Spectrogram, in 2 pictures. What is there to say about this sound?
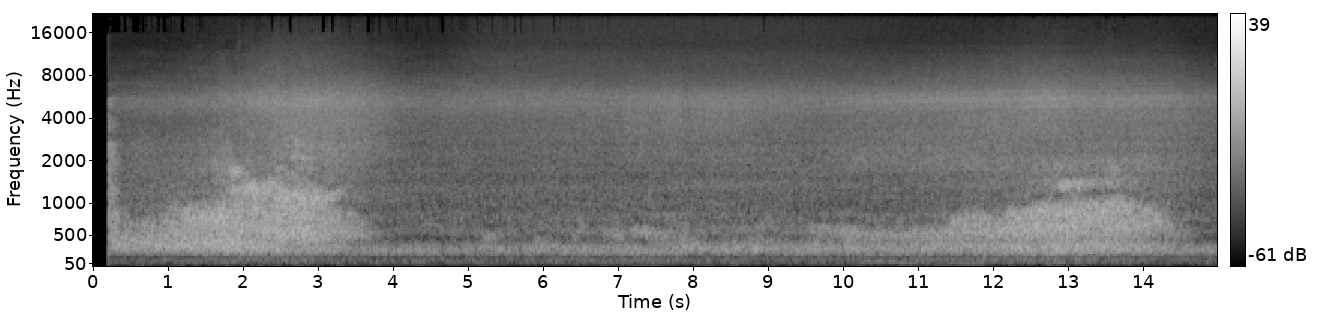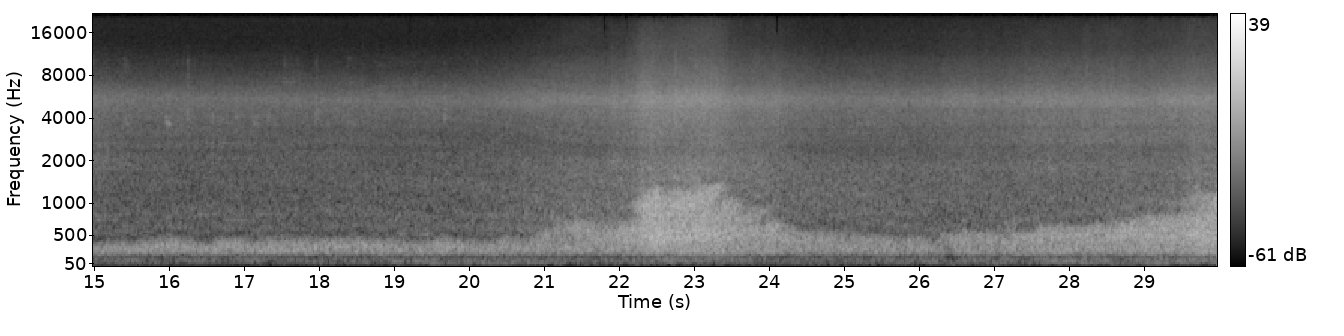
Soundscapes > Nature
Ocean sounds on a windy day in East London,South Africa.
